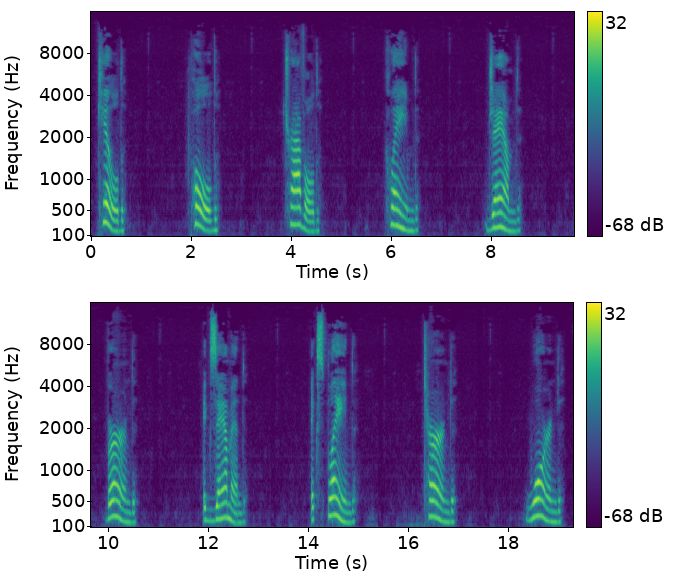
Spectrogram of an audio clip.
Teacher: Ed is pronounced like D after verbs ending in an L, M, or N sound.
